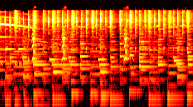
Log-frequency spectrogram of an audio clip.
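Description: Cartoon dogs bark and yip in rapid, overlapping bursts, loud and busy throughout, with whimpering tones mixed in.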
